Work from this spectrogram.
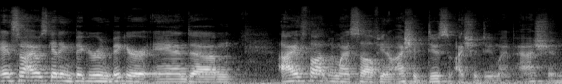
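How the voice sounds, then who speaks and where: Speaking at a very fast pace with an American accent, a man of medium pitch is heard with audible room echo and noticeable background noise. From United States. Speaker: founder of a public lecture platform. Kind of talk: podcast interview. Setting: office.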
